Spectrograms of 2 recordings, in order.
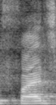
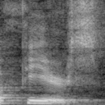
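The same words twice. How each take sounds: First: फायर्स said wrongly, with the vowel of fire; common mispronunciation. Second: फियर्स said correctly, with the vowel of fear; correct pronunciation. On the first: Teacher showing students the wrong reading of fierce. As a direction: say फायर्स like fire, the mistake learners make. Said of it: "अक्सर लोग mistakenly फायर्स पे पढ़ लेते हैं". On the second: Teacher giving students the right फियर्स after the wrong one. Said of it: "mistakenly फायर्स पे पढ़ लेते हैं". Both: Shown as a demonstration.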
